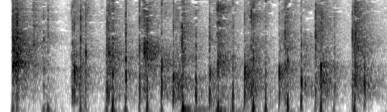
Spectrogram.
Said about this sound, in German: Ja! Einmal Applaus für Transe.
